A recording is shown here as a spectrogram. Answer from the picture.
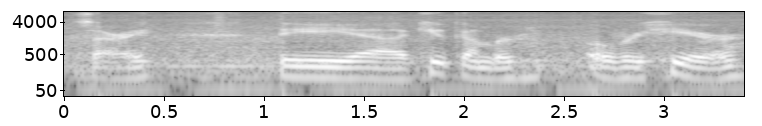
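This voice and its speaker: There is noticeable background noise behind this man. He speaks at a medium pitch with monotone, flat intonation. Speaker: home gardening vlogger. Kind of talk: casual video tutorial.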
